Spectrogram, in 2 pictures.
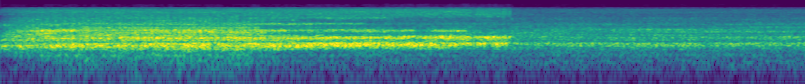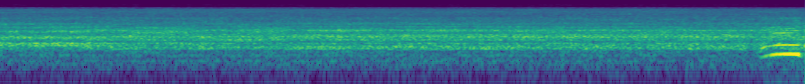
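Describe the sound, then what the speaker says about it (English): A blow dryer blasts a constant loud airy roar over a Mardi Gras landscape painting to dry the paint. The tone drops partway through as the dryer is angled or switched to a lower setting, then runs on steadily. "Let me hit it with the blow dryer so I can add some glitter."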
